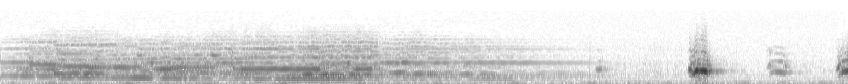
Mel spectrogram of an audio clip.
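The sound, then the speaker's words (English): A hound puppy named Lady Anne gives a long, wavering whimper that slowly sinks in pitch, followed after a short pause by a few sharp, high yelps, fairly loud. “She's got a voice like a little rabbit squeak.”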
